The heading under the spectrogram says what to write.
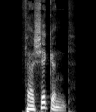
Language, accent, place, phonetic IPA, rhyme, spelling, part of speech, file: German, Germany, Berlin, [fɛɐ̯ˈʃɪkn̩t], -ɪkn̩t, verschickend, verb, De-verschickend.ogg
- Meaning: present participle of verschicken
